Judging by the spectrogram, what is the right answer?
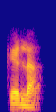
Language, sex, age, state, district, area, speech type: Malayalam, male, 30-45, Kerala, Idukki, rural, conversation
